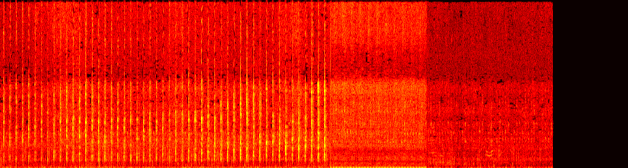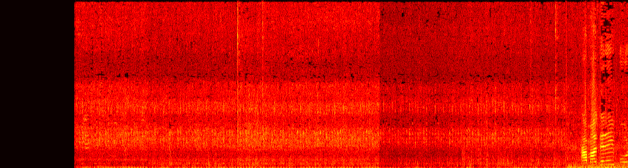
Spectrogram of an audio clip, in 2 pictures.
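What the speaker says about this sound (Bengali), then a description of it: "প্রচুর পরপর প্রচুর কিন্তু জেলেদের বোট যাচ্ছে এখান থেকে" Motorized fishing boats pass at sea off a beach during a boat ride, a steady engine drone with water and wind noise, broken by a brief silent gap, with people talking over it.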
